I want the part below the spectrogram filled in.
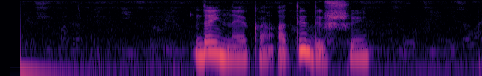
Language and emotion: Russian, neutral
